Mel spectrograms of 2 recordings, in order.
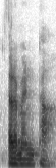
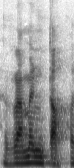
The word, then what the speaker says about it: ramenta: They are covered externally by ramenta. Then, what is it? Ramenta.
